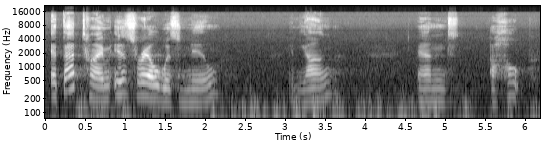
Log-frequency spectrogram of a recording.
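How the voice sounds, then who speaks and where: A woman's voice: fairly low pitch, a bit bright. An older woman giving a conversational, reflective talk to the congregation at a Shabbat service in a synagogue sanctuary. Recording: long hall reverb with faint background noise.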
